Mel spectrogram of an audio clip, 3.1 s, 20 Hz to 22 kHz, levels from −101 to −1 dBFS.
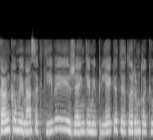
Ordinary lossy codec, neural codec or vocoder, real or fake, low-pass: AAC, 24 kbps; none; real; 19.8 kHz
